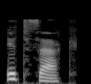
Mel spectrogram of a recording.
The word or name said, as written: itzak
